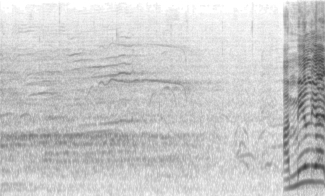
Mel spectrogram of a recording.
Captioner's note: audience applauding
